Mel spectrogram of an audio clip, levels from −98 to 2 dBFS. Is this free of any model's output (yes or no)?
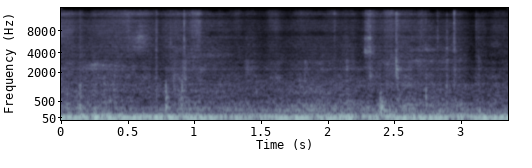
no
